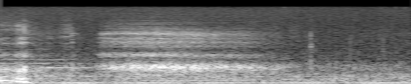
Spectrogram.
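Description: A man's laugh trailing off with a falling voice, followed by a breathy exhale about half a second in.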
